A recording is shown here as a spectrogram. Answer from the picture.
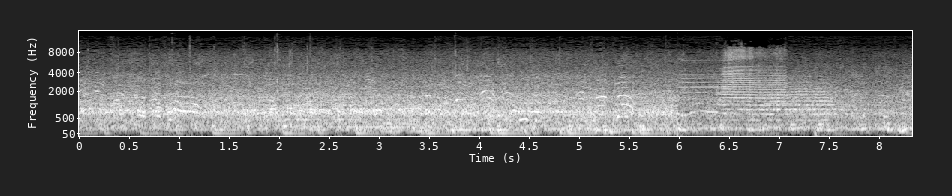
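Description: Steady stadium crowd noise, a blend of many distant voices, from a football match broadcast. A short horn toot from the stands sounds about six seconds in.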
